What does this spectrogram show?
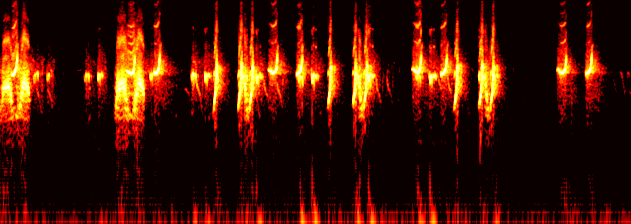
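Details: Rain quail (batair), a call meant for use at night in quail hunting: harsh, broadband double and triple bursts with thin tonal chirps, repeated in irregular clusters about once a second, over a clean quiet background.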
